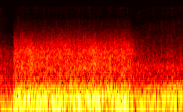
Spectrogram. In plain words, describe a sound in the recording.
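A rushing whoosh sweeps past and fades.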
